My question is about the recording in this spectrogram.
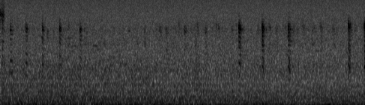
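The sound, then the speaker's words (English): Barking geckos call in quick runs of short, dry clicks over a steady low rush of desert wind in the evening. The whole scene is quiet. “You can hear the winds blowing and the quiet call of the barking gecko.”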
